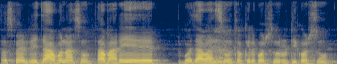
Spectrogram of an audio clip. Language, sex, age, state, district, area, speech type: Odia, female, 45-60, Odisha, Balangir, urban, spontaneous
